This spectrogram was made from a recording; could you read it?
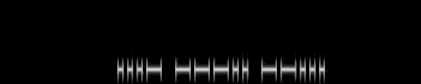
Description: Morse code, heard as a keyed tone, about 25 wpm, 700 Hz. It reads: V87
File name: Three Letter-Number Combinations - 25wpm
